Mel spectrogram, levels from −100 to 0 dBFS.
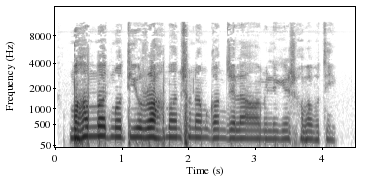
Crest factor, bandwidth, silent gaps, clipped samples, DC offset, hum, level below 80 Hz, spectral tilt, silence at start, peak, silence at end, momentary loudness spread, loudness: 22 dB; 11.5 kHz; none; under 0.1%; under 0.1%; none; -54 dBFS; -7.5 dB/octave; 0.25 s; 0 dBFS; 0.3 s; 16 LU; -22 LUFS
